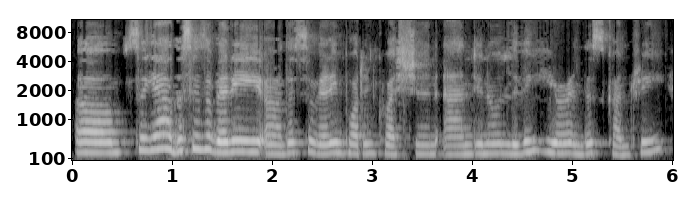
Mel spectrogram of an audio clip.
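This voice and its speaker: Woman, warm mellow voice, relaxed chatty way of talking on a call. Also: a little high, normal speed. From India. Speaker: panel guest. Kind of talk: casual talk-show chat. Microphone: video call.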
